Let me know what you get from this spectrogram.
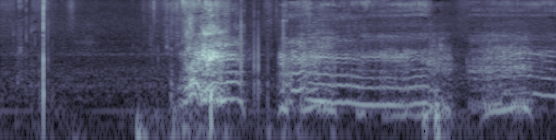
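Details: A Cairn Terrier and a Jack Russell Terrier, two pet dogs, tussling over an old golf glove: quiet start with a click, then a loud rough snarl and sustained low, droning growls that rise and fall.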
